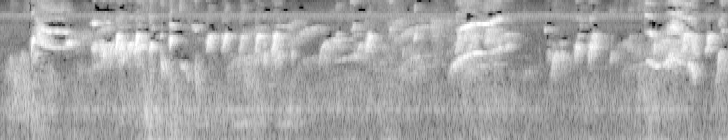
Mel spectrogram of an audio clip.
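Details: Caged European goldfinch kept by professional breeders, singing a long slaka-style song: dense, rapid twittering with tinkling, buzzy and whistled notes, bright and continuous, with brief pauses and louder bursts near the middle and end.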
